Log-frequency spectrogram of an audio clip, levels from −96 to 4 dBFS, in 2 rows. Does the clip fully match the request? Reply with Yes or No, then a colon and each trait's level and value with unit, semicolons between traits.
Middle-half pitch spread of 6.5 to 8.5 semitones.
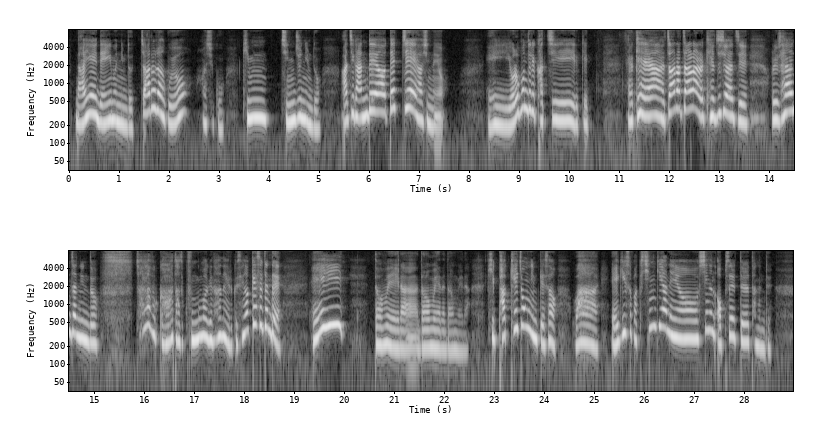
Yes: wide, 6.8 semitones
